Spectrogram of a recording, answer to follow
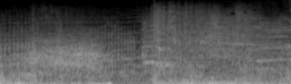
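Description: Film score music over a heavy low rumble of sound effects. There is a sharp hit about one and a half seconds in, then a brief drop before the full sound swells back.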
